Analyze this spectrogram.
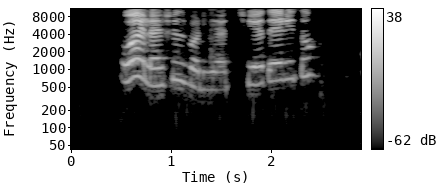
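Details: Pet Indian ringneck parakeet, one of two kept birds, talking: a loud, high, nasal, word-like phrase of several clipped syllables with shifting pitch, delivered in quick bursts over about two seconds, then quiet.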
